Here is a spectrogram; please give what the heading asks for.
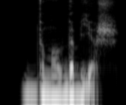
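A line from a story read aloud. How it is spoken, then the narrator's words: Through gritted teeth, close. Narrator (Russian): процедил я ему прямо в ухо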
